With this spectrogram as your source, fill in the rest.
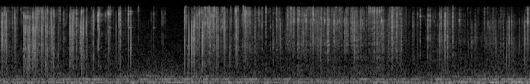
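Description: A long vintage necklace on a metal chain, with small solid clay kitchen charms and metal bead charms, hangs from one hand and is jostled with long acrylic nails and fingertips so the charms clink together. The result is a dense, bright stream of quick clicks and rattles that pauses briefly near the middle, over a faint steady low hum.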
